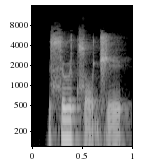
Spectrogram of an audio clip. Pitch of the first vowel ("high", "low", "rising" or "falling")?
high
